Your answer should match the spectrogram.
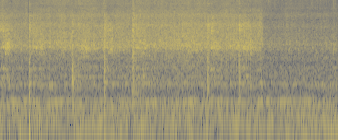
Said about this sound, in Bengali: এবার আমি ডাঁটাগুলোও দিয়ে নিচ্ছি, একসঙ্গে নেড়ে ভেজে নেবো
